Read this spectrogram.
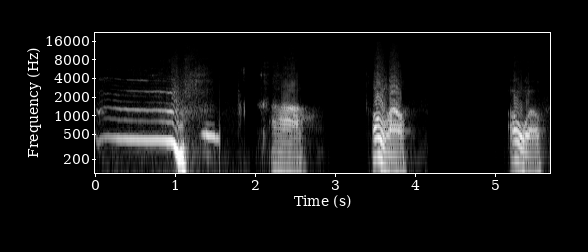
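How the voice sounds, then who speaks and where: Young male host, casual club podcast, playful, swoops around in pitch. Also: very slow, low-quality recording. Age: young adult. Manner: animated, playful, trails off with laughs. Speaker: podcast host asking questions. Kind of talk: casual chat.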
